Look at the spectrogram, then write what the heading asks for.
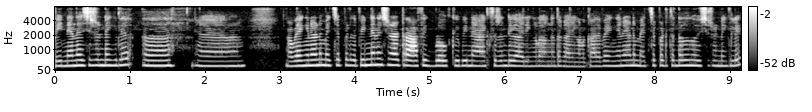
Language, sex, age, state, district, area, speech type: Malayalam, female, 30-45, Kerala, Kozhikode, rural, spontaneous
